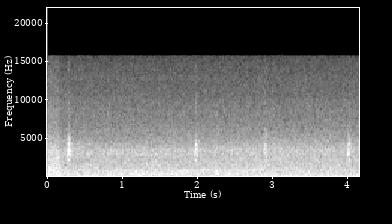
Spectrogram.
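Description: Steady broadband outdoor hiss like rushing water fills the recording, with a few faint soft ticks and no clear animal calls.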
